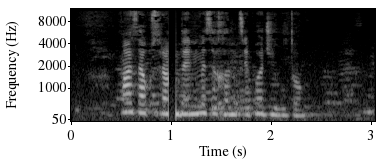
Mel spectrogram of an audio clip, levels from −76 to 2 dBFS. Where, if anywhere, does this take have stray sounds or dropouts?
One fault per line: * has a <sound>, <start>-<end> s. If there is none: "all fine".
* has a dropout, 1.0-1.0 s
